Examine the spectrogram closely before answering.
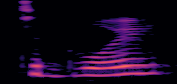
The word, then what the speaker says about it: Thi Bui: I actually Googled it and tried to pronounce it. It's Thi Bui.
